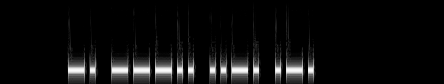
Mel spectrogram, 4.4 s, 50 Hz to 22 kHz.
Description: Morse code, heard as a keyed tone, about 22 wpm, 700 Hz. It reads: N8FR
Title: USA Call Signs - 4 Characters - 22wpm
